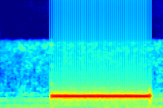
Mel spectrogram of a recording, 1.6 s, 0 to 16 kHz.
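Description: A single steady telephone ringing tone, heard over the line as police call a man at 15:36 on a Sunday afternoon while the call waits to connect, lasting about a second over a faint low background hum, with no voices.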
